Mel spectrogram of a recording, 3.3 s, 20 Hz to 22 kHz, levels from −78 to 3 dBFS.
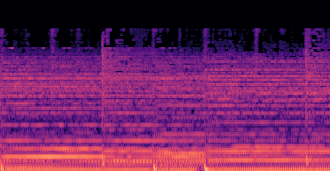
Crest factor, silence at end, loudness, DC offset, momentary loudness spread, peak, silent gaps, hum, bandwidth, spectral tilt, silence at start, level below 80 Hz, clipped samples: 12 dB; 0 s; -19 LUFS; under 0.1%; 2 LU; -6 dBFS; none; none; 11.5 kHz; -5 dB/octave; 0 s; -24 dBFS; under 0.1%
